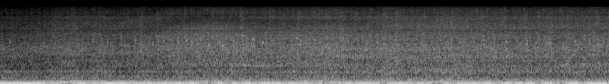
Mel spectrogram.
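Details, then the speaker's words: 1970 Ford F250 V8, slightly warm, after scraping and sanding corroded terminals that caused a high idle and stalling: deep, steady, even idle with no misses or rattles; normal after repair. "so now the engine runs really well I'm going to crank it over for you I already got the engine running this morning so it's a little bit warm and so it should crank right over"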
